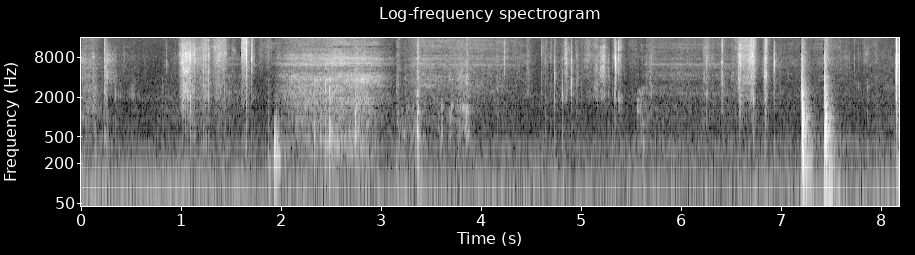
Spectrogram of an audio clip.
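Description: Clear plastic trading-card sleeve rustling and crinkling as a card is handled and slid into it, with scattered light clicks. Two sharp taps come close together near the end.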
